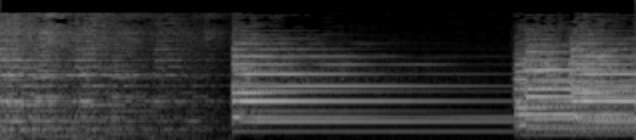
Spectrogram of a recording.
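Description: A church bell rings loudly, struck about every second and a half, each stroke leaving a rich, humming tone that slowly fades before the next strike.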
